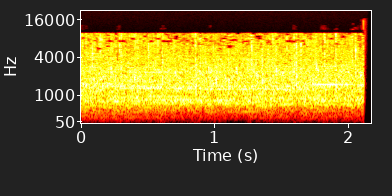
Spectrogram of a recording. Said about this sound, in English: I do want to give him a round of applause. He had one hell of a career, so let's definitely give him a round of applause.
